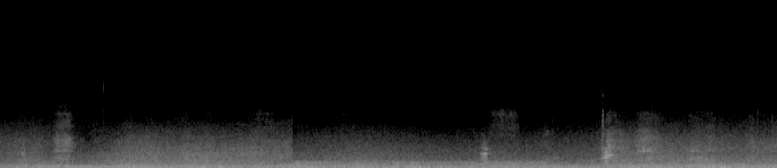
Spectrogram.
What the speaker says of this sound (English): The waves are unreal.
